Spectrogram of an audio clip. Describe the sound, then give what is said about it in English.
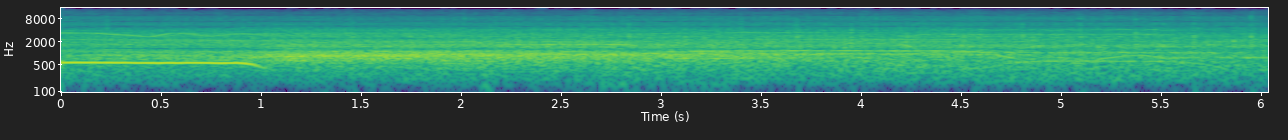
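An audience bursts into sustained cheering and applause during a praise break, a dense wall of clapping and shouting that holds steady, with whoops and a long high vocal cry rising above it. “By the way, we'll just take a praise break.”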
